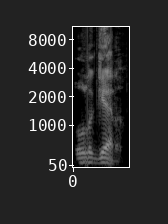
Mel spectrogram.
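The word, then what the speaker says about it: Mulugeta: So if Jerry had a problem, so quote unquote, with Dave Mulgeta, or how you pronounce his name? Mulgeta, my friend.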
